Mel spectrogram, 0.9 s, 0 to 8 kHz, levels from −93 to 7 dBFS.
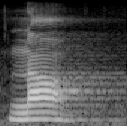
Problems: none marked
